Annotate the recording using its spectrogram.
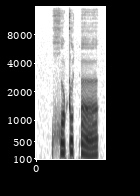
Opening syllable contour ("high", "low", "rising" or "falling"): rising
